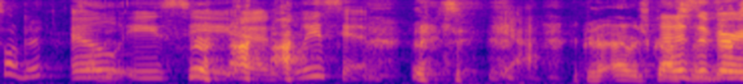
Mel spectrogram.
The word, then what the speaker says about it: Elysian: I see it. Elysian. Elysian. That's what I said. I said Elysian. Oh, Elysian. Elysian. It's all good. Elysian.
